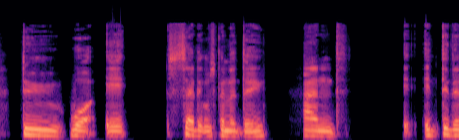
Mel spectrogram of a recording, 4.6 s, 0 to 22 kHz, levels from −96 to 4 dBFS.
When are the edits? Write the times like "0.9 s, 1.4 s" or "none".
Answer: 3.0 s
